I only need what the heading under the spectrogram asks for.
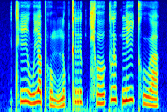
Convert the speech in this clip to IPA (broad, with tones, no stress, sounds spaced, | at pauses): tʰ iː˥˩ w i˥˩ a̯ pʰ o˨˩ m n o˦˥ k̚ t r ɯ˥˩ k̚ t͡ɕʰ ɤː˦˥ k l ɯ˥˩ k̚ n iː˥˩ kʰ u˧ a̯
